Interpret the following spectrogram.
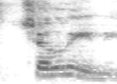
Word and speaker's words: Cellini: mispronounced my own name technically it's chelini it's Italian but I don't say it that way um can you explain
